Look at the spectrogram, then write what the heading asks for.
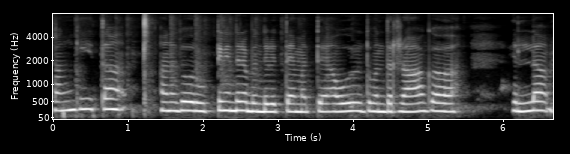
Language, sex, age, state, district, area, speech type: Kannada, female, 18-30, Karnataka, Tumkur, urban, spontaneous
